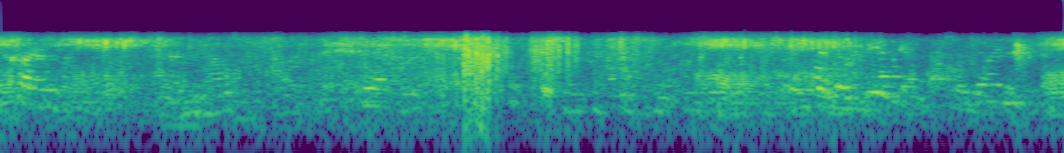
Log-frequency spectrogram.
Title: Clt woman snoring in hospital lobby.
